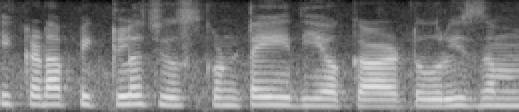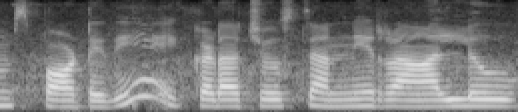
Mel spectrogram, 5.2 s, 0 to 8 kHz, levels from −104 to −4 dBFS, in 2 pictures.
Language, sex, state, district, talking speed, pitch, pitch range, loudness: Telugu, female, Andhra Pradesh, Visakhapatnam, 175 wpm, 185 Hz, 175-210 Hz, -23 LUFS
